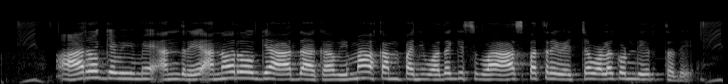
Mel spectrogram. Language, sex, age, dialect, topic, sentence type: Kannada, female, 18-24, Coastal/Dakshin, banking, statement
